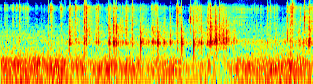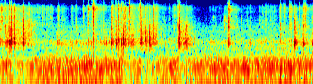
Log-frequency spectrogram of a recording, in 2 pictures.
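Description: A solid yellow bar of soap, held in hands wearing pink finger cots, is carved with a metal blade into curling slices and crumbs. A dense run of crisp, bright crackles and short scraping snaps comes in quick bursts over a soft low hum, with brief quieter gaps between strokes.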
